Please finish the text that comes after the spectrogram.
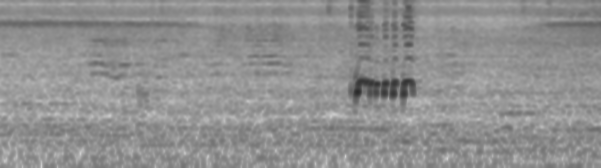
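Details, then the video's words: A single quick burst of about five clipped cooing notes from a local zebra dove calling a rival, set against a noisy low rumble. "Perkutut Lokal Suara Memanggil Lawan"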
